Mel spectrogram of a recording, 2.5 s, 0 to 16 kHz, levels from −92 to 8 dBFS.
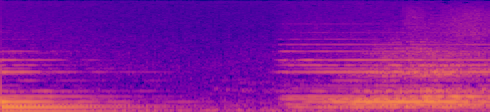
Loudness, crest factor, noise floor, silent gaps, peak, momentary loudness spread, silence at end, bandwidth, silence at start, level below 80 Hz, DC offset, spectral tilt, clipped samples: -26 LUFS; 16 dB; -46 dBFS; none; -10 dBFS; 24 LU; 0 s; 16 kHz; 0 s; -40 dBFS; under 0.1%; -6.5 dB/octave; under 0.1%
